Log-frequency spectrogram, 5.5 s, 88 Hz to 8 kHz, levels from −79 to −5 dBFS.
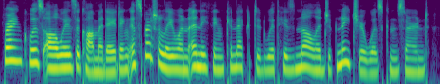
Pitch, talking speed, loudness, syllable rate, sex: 210 Hz, 165 wpm, -17 LUFS, 6.2 syllables/s, female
